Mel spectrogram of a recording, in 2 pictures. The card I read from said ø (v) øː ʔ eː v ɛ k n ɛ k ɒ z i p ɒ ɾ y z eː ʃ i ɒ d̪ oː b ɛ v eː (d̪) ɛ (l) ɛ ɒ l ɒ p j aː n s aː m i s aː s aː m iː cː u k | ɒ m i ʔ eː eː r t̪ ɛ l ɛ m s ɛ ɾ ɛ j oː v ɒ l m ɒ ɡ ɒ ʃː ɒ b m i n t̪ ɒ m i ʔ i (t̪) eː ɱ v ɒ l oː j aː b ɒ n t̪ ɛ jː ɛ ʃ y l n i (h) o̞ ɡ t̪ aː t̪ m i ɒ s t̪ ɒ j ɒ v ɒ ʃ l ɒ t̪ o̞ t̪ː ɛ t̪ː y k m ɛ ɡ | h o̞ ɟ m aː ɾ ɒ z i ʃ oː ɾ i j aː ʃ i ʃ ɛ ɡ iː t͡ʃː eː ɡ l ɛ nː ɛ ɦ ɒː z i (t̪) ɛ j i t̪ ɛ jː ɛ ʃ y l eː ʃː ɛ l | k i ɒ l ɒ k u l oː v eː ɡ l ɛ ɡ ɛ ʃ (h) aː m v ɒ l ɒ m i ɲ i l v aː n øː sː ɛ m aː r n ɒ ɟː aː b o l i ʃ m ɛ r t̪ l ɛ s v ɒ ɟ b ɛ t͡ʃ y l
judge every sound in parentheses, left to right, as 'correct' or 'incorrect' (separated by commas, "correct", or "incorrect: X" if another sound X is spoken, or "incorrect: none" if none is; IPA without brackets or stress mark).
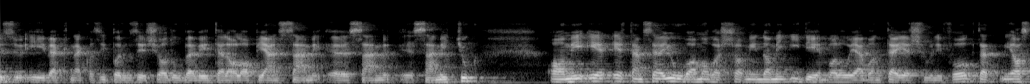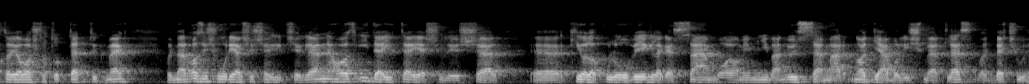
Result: incorrect: z, incorrect: t̪, correct, incorrect: d̪, incorrect: f, incorrect: d̪, incorrect: s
